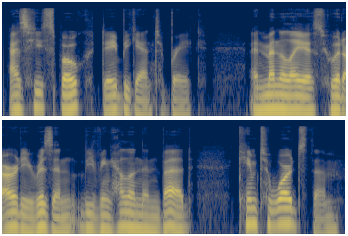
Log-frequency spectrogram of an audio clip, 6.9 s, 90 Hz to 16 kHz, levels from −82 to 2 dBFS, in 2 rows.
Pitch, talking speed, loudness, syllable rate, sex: 110 Hz, 175 wpm, -19 LUFS, 5.1 syllables/s, male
